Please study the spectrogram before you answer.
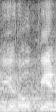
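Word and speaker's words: European: Because E and U are vowel, they are written there, but they are not working in pronunciation. Okay, they are written but not working in pronunciation. You बोलिए आप, यूरोपियन बोलेंगे हम. जब हम यूरोपियन बोलेंगे तो first letter क्या आया, यू.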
